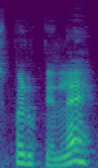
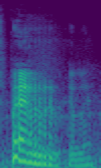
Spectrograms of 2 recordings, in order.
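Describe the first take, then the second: First: "Perkele" with the final "le" punched and raised; stress on last syllable. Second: "Perkele" with "Per" punched, long rolled r; front-stressed "Perkele", trilling the r; stress on first syllable. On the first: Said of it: "the emphasis on the last one". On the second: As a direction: hit the "Per" of "Perkele", let the rest fall. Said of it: "with the emphasis on the P". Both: Shown as a demonstration.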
